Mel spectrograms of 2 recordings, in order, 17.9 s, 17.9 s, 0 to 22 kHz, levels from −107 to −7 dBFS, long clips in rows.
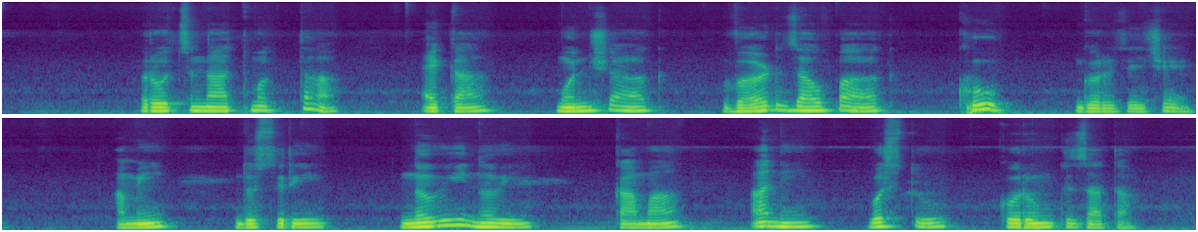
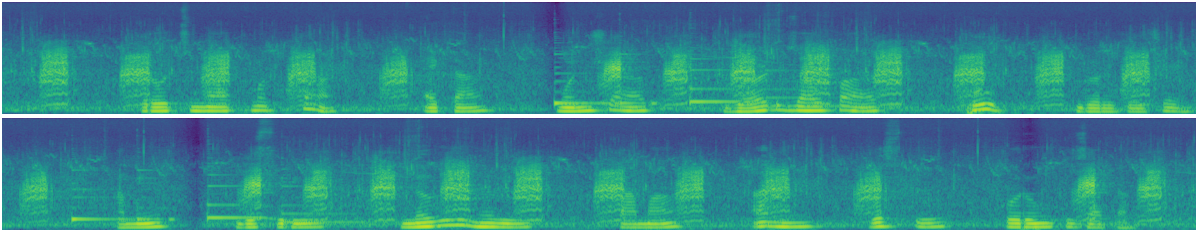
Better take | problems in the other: first | background sound (Plucked string instrument + Bird); 4 dB below the speech

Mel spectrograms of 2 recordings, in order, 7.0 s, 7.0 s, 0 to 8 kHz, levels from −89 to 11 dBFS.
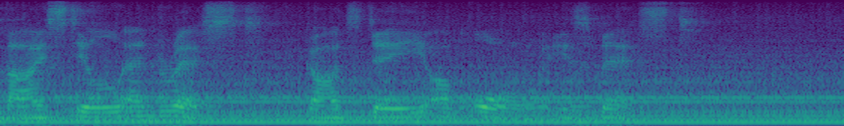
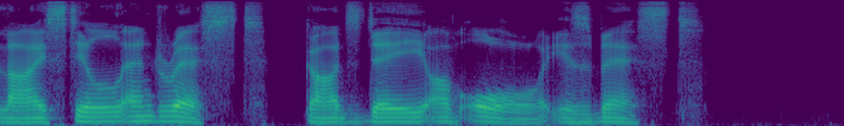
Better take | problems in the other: second | background sound (Mechanical fan); as loud as the speech // room echo; dies away in 1 s

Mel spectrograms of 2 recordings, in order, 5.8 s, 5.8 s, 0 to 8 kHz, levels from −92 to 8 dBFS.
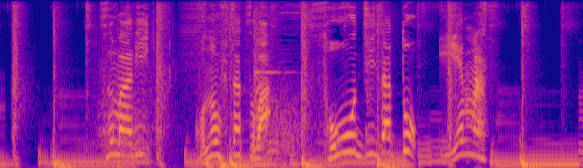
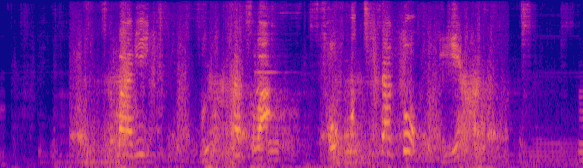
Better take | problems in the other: first | noise reduction (neural separator model SepFormer DNS4)

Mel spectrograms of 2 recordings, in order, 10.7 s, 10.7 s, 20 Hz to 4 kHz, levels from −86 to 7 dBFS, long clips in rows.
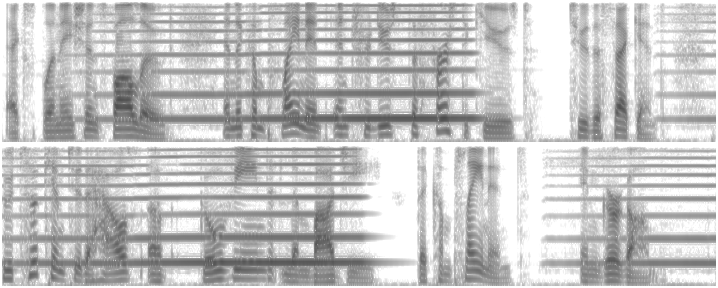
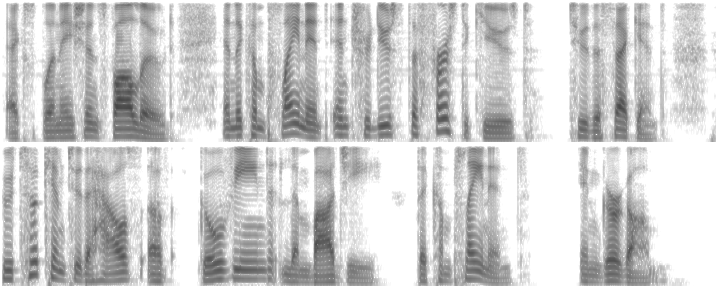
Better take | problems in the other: second | background sound (Bowed string instrument); as loud as the speech

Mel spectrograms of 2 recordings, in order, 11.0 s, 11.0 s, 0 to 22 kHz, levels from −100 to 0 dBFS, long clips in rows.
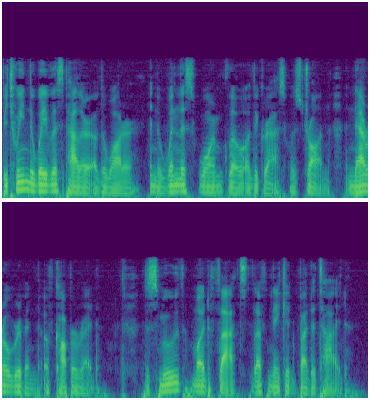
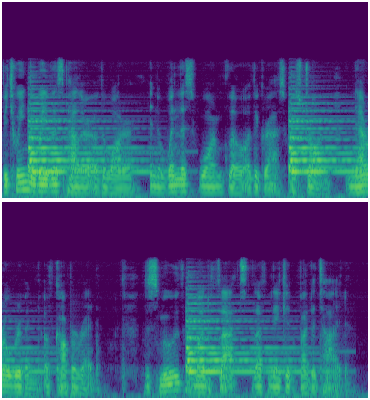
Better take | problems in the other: first | background sound (Piano); 2 dB above the speech // room echo; dies away in 0.2 s

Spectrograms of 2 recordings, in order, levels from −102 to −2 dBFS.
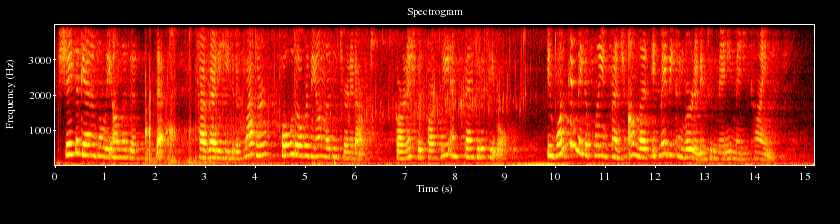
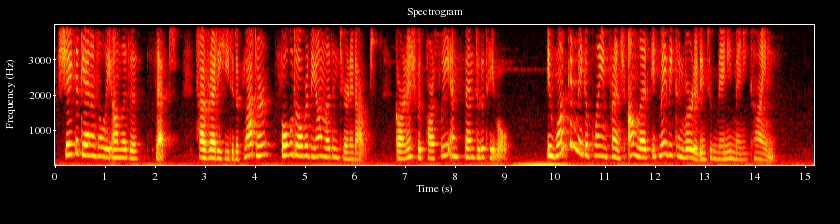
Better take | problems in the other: second | background sound (Liquid); 16 dB below the speech // room echo; dies away in 2.1 s

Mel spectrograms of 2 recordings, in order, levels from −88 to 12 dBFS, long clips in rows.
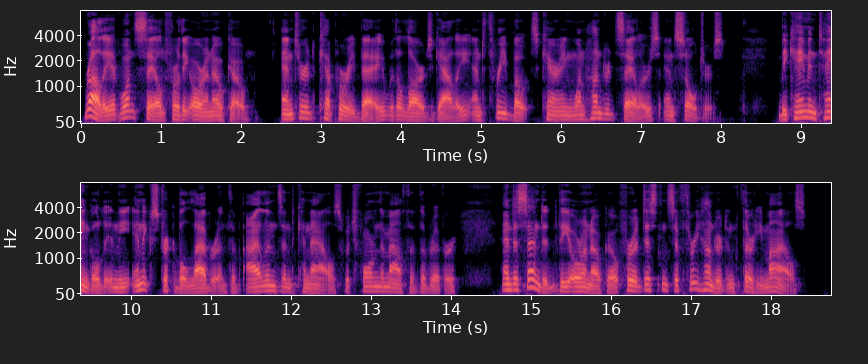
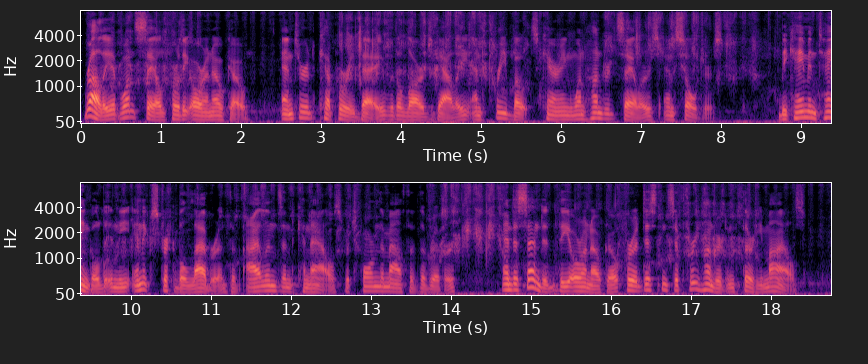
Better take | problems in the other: first | background sound (Domestic sounds, home sounds); 19 dB below the speech

